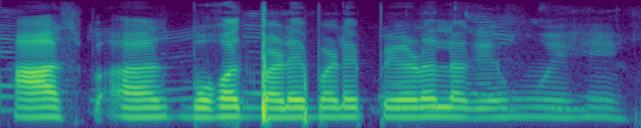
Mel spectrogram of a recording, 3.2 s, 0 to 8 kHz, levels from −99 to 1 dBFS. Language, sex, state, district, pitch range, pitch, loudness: Hindi, female, Madhya Pradesh, Bhopal, 175-180 Hz, 175 Hz, -22 LUFS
